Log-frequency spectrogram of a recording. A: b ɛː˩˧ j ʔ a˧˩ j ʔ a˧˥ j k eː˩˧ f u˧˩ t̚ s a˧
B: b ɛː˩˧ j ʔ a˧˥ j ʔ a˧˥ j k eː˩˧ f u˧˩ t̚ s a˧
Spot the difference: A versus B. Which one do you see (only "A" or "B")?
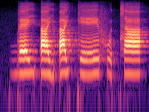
A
